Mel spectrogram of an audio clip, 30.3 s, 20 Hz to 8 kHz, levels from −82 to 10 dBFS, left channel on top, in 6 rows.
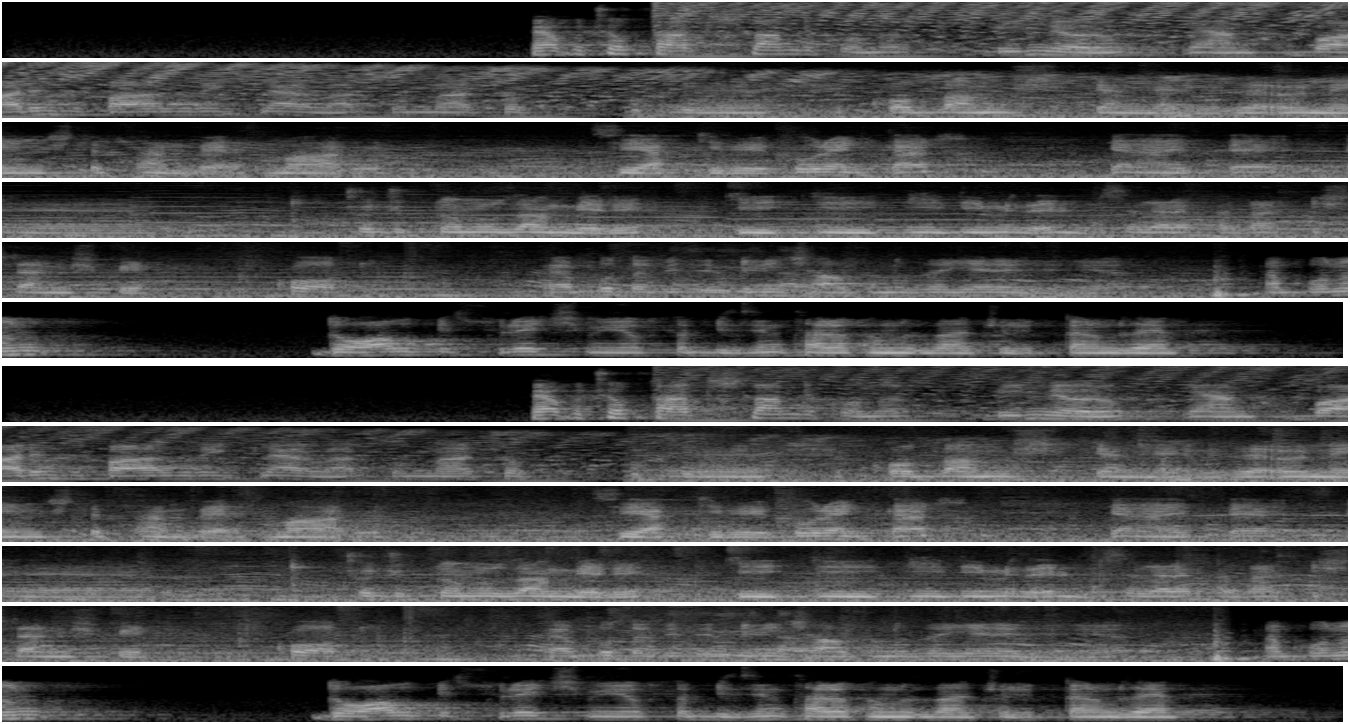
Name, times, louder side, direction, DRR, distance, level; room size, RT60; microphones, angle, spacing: voice 1, 2.0-7.0 7.5-11.5 12.3-13.7 14.2-15.8 16.4-20.8 21.2-21.5 22.2-24.4 24.9-25.4 26.4-29.6, equal, 5° right, 6 dB, 1.2 m, -26 dB
sound 1, 2.4-16.4, left 9 dB, 65° left, 0.7 m, -35 dB
sound 2, 7.4-24.8, right 1 dB, 65° right, 1.4 m, -34 dB
sound 3, 14.9-22.3 22.9-23.0 23.5-23.7 24.2-24.3 24.5-24.6, left 3 dB, 80° left, 1.0 m, -41 dB
30.0 x 17.5 x 6.3 m, 1.0 s
head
